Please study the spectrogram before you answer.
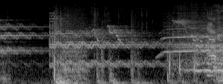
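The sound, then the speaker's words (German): A horse neighs loudly as it jumps quickly back, a tonal whinny starting abruptly after a brief quiet moment and continuing to the end, with a few dull hoof thuds underneath. “Pferd springt schnell zurück.”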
